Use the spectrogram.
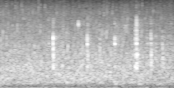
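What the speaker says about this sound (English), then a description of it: "Kinda loud, the water." Flowing water in Minecraft, a quiet continuous trickling stream with small bubbly plinks scattered through it, alone and fairly soft.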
